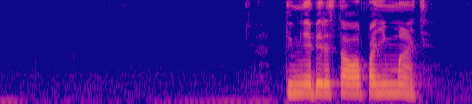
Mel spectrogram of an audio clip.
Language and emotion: Russian, angry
